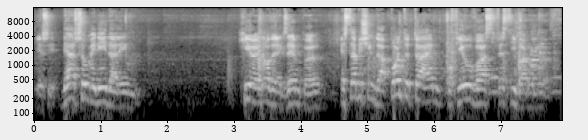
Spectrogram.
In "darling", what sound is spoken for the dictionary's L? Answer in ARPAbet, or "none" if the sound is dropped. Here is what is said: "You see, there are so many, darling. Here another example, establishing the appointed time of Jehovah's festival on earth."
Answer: none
